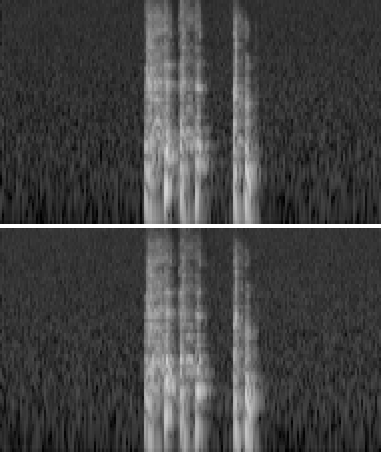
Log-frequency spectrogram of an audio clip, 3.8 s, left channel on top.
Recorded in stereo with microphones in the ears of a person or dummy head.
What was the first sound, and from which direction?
Laughter, 70° left (ahead or behind).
